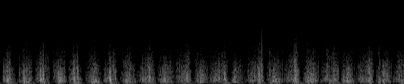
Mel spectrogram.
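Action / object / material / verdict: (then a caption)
scrape / faux-fur microphone windscreen scratched with a wooden stick / synthetic fur / none. A thin wooden stick makes rapid small scratches into a grey faux-fur microphone windscreen. Soft, muffled, low-toned rustling strokes repeat in a fairly steady rhythm, about 19 scratches in four seconds, with no bright edge.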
